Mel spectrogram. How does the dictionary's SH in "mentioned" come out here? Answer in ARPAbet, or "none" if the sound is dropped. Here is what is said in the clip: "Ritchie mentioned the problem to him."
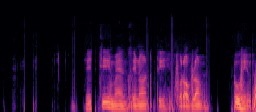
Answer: S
